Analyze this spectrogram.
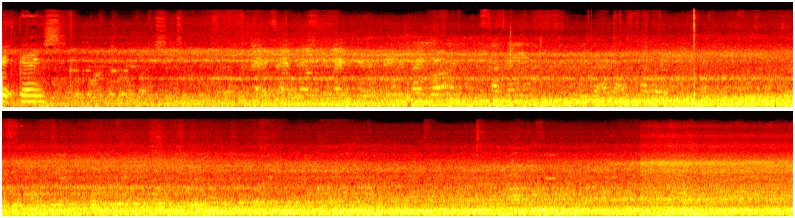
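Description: Train wheels rumble louder and louder on the track.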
